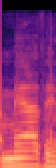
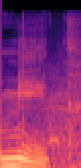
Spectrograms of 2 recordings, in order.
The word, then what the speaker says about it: Meade: Primero, deja de pronunciar como ellos quieren que pronuncie su apellido. O sea, él se llama Meade, muy bien, ya, dilo así. En el momento que tú empiezas a decir Meat, ya estás siendo parte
